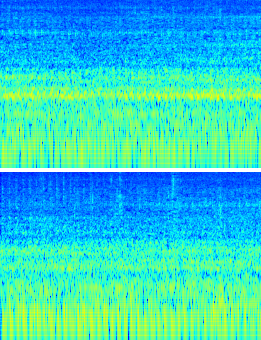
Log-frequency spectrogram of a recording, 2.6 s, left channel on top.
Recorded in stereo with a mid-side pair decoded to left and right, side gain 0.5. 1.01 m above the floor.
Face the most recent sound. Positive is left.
No sound to turn to.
